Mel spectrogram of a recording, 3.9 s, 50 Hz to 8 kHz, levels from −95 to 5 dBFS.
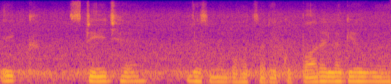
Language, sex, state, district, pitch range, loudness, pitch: Hindi, male, Chhattisgarh, Bilaspur, 110-120 Hz, -18 LUFS, 120 Hz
